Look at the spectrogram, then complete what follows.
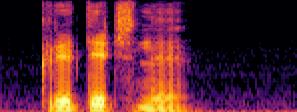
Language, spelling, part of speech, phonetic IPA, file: Polish, krytyczny, adjective, [krɨˈtɨt͡ʃnɨ], Pl-krytyczny.ogg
